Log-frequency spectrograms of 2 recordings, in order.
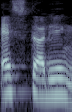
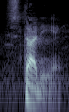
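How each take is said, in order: First: An extra e vowel comes before the s. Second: The word starts directly with the s sound. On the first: The speaker calls it wrong. "No studying" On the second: The speaker calls it right. "pero spent studying"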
